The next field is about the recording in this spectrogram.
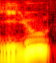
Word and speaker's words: LEE.LOO: Alors, à propos de chouette, euh, justement, le, projet que tu veux un petit peu euh, lancer qui s'appelle Lilou qui s'écrit L-E-E.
